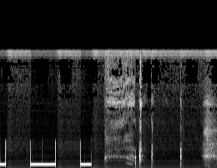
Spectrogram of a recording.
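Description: A telephone busy signal after a caller was accidentally hung up on: three loud, steady electronic tone bursts of uneven length with short gaps, followed by clicks, rustling and faint line noise as the tone stops.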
